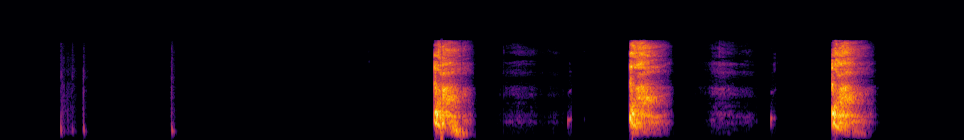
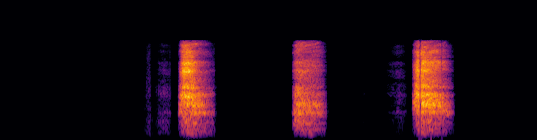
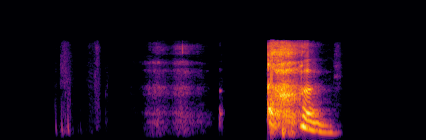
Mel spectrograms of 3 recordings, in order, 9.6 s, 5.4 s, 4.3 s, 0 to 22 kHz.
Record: {"three_cough_length": "9.6 s", "three_cough_amplitude": 27813, "three_cough_signal_mean_std_ratio": 0.22, "exhalation_length": "5.4 s", "exhalation_amplitude": 27615, "exhalation_signal_mean_std_ratio": 0.27, "cough_length": "4.3 s", "cough_amplitude": 24834, "cough_signal_mean_std_ratio": 0.28, "survey_phase": "alpha (2021-03-01 to 2021-08-12)", "age": "18-44", "gender": "Female", "wearing_mask": "No", "symptom_abdominal_pain": true, "symptom_fatigue": true, "symptom_headache": true, "smoker_status": "Never smoked", "respiratory_condition_asthma": false, "respiratory_condition_other": false, "recruitment_source": "Test and Trace", "submission_delay": "1 day", "covid_test_result": "Positive", "covid_test_method": "RT-qPCR", "covid_ct_value": 35.7, "covid_ct_gene": "ORF1ab gene"}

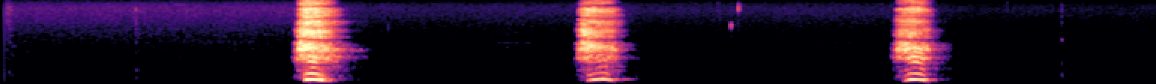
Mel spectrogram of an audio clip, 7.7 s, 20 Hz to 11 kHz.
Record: {"exhalation_length": "7.7 s", "exhalation_amplitude": 19408, "exhalation_signal_mean_std_ratio": 0.22, "survey_phase": "beta (2021-08-13 to 2022-03-07)", "age": "65+", "gender": "Female", "wearing_mask": "No", "symptom_none": true, "smoker_status": "Never smoked", "respiratory_condition_asthma": false, "respiratory_condition_other": false, "recruitment_source": "Test and Trace", "submission_delay": "-1 day", "covid_test_result": "Negative", "covid_test_method": "LFT"}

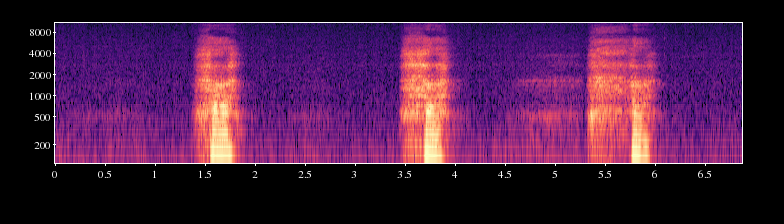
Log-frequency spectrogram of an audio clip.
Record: {"exhalation_length": "6.9 s", "exhalation_amplitude": 454, "exhalation_signal_mean_std_ratio": 0.35, "survey_phase": "alpha (2021-03-01 to 2021-08-12)", "age": "45-64", "gender": "Male", "wearing_mask": "No", "symptom_cough_any": true, "symptom_fatigue": true, "symptom_headache": true, "symptom_change_to_sense_of_smell_or_taste": true, "symptom_loss_of_taste": true, "symptom_onset": "3 days", "smoker_status": "Never smoked", "respiratory_condition_asthma": false, "respiratory_condition_other": false, "recruitment_source": "Test and Trace", "submission_delay": "2 days", "covid_test_result": "Positive", "covid_test_method": "RT-qPCR", "covid_ct_value": 16.7, "covid_ct_gene": "ORF1ab gene"}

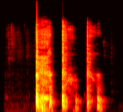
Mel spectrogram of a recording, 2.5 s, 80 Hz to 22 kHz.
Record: {"cough_length": "2.5 s", "cough_amplitude": 32768, "cough_signal_mean_std_ratio": 0.33, "survey_phase": "beta (2021-08-13 to 2022-03-07)", "age": "18-44", "gender": "Female", "wearing_mask": "No", "symptom_cough_any": true, "symptom_new_continuous_cough": true, "symptom_runny_or_blocked_nose": true, "symptom_shortness_of_breath": true, "symptom_sore_throat": true, "symptom_fatigue": true, "symptom_change_to_sense_of_smell_or_taste": true, "symptom_loss_of_taste": true, "symptom_other": true, "symptom_onset": "4 days", "smoker_status": "Ex-smoker", "respiratory_condition_asthma": false, "respiratory_condition_other": false, "recruitment_source": "Test and Trace", "submission_delay": "2 days", "covid_test_result": "Positive", "covid_test_method": "RT-qPCR", "covid_ct_value": 21.4, "covid_ct_gene": "ORF1ab gene"}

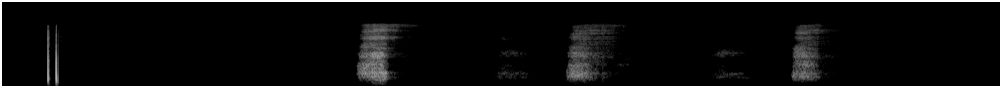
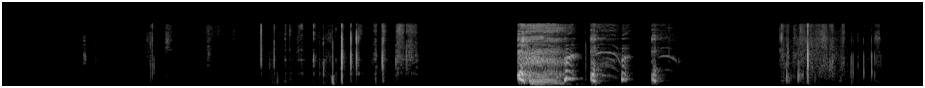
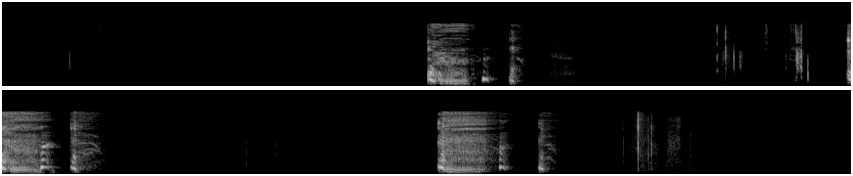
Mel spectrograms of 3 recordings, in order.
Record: {"exhalation_length": "10.0 s", "exhalation_amplitude": 27942, "exhalation_signal_mean_std_ratio": 0.2, "cough_length": "9.2 s", "cough_amplitude": 26797, "cough_signal_mean_std_ratio": 0.26, "three_cough_length": "17.0 s", "three_cough_amplitude": 20475, "three_cough_signal_mean_std_ratio": 0.24, "survey_phase": "alpha (2021-03-01 to 2021-08-12)", "age": "18-44", "gender": "Female", "wearing_mask": "No", "symptom_cough_any": true, "symptom_new_continuous_cough": true, "symptom_shortness_of_breath": true, "symptom_fatigue": true, "symptom_fever_high_temperature": true, "symptom_change_to_sense_of_smell_or_taste": true, "symptom_loss_of_taste": true, "symptom_onset": "4 days", "smoker_status": "Never smoked", "respiratory_condition_asthma": false, "respiratory_condition_other": false, "recruitment_source": "Test and Trace", "submission_delay": "3 days", "covid_test_result": "Positive", "covid_test_method": "RT-qPCR", "covid_ct_value": 16.5, "covid_ct_gene": "ORF1ab gene", "covid_ct_mean": 17.8, "covid_viral_load": "1500000 copies/ml", "covid_viral_load_category": "High viral load (>1M copies/ml)"}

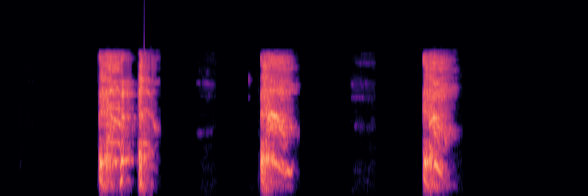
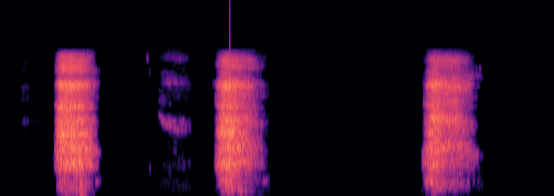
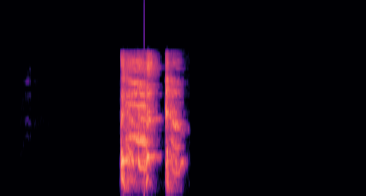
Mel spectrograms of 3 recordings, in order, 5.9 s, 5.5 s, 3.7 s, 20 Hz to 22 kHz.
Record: {"three_cough_length": "5.9 s", "three_cough_amplitude": 30421, "three_cough_signal_mean_std_ratio": 0.33, "exhalation_length": "5.5 s", "exhalation_amplitude": 30135, "exhalation_signal_mean_std_ratio": 0.36, "cough_length": "3.7 s", "cough_amplitude": 31399, "cough_signal_mean_std_ratio": 0.29, "survey_phase": "beta (2021-08-13 to 2022-03-07)", "age": "45-64", "gender": "Female", "wearing_mask": "No", "symptom_none": true, "smoker_status": "Ex-smoker", "respiratory_condition_asthma": false, "respiratory_condition_other": false, "recruitment_source": "REACT", "submission_delay": "4 days", "covid_test_result": "Negative", "covid_test_method": "RT-qPCR", "influenza_a_test_result": "Unknown/Void", "influenza_b_test_result": "Unknown/Void"}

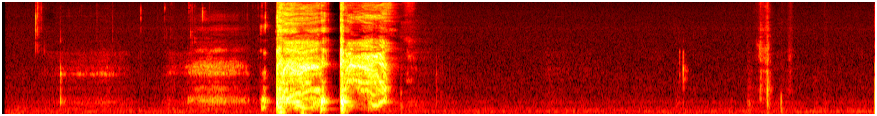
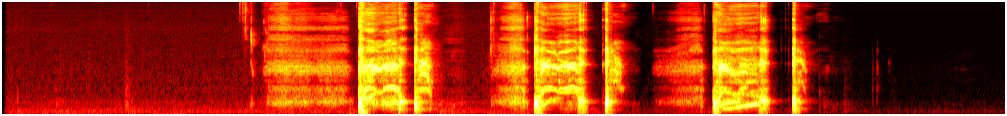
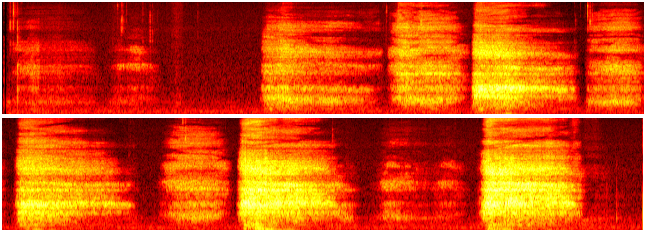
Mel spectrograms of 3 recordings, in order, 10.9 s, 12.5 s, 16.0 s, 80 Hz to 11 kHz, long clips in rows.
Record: {"cough_length": "10.9 s", "cough_amplitude": 32768, "cough_signal_mean_std_ratio": 0.28, "three_cough_length": "12.5 s", "three_cough_amplitude": 32768, "three_cough_signal_mean_std_ratio": 0.37, "exhalation_length": "16.0 s", "exhalation_amplitude": 29316, "exhalation_signal_mean_std_ratio": 0.48, "survey_phase": "beta (2021-08-13 to 2022-03-07)", "age": "65+", "gender": "Male", "wearing_mask": "No", "symptom_none": true, "smoker_status": "Never smoked", "respiratory_condition_asthma": false, "respiratory_condition_other": false, "recruitment_source": "REACT", "submission_delay": "1 day", "covid_test_result": "Negative", "covid_test_method": "RT-qPCR", "influenza_a_test_result": "Negative", "influenza_b_test_result": "Negative"}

